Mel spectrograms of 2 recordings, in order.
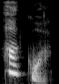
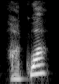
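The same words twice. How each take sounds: First: The first syllable is high, the second low. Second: The first syllable is low, the second high. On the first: The word means cloth. "If the first syllable is high and the second syllable is low" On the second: The word means egg. "low in the first syllable and high on the second one"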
